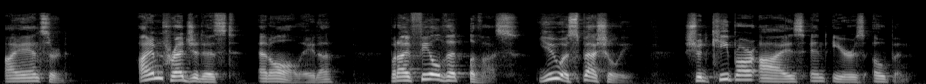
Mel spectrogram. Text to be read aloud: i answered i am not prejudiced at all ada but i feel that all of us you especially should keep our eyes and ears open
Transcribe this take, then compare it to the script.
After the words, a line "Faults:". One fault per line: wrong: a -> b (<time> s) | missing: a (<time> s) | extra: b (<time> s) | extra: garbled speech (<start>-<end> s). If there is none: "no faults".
i answered i am prejudiced at all ada but i feel that of us you especially should keep our eyes and ears open
Faults:
missing: not (1.6 s)
missing: all (4.6 s)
